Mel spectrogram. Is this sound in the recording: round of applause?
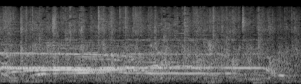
yes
